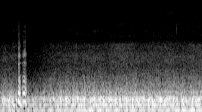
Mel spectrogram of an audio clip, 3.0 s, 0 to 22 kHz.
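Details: Kawasaki ZH2 with a possibly drained battery, after a no-start: a short starter burst, then a steady, even idle with a firm low hum; running fine.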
